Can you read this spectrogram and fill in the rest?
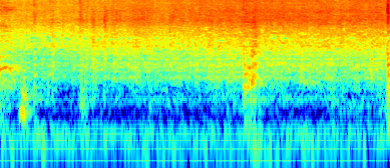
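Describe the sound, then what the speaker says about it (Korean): Dried anchovies stir-fry in a pan over high heat, giving a steady close sizzle with a few scraping stirs of the spatula. "이제 멸치를 볶아주는 거예요."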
